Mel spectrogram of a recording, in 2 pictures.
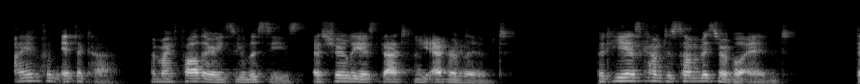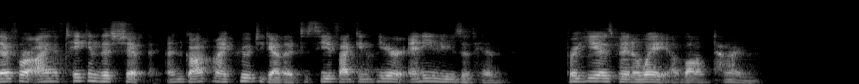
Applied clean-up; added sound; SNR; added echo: neural mask model DeepFilterNet 3.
